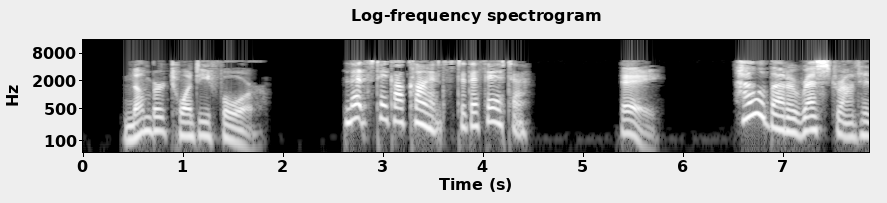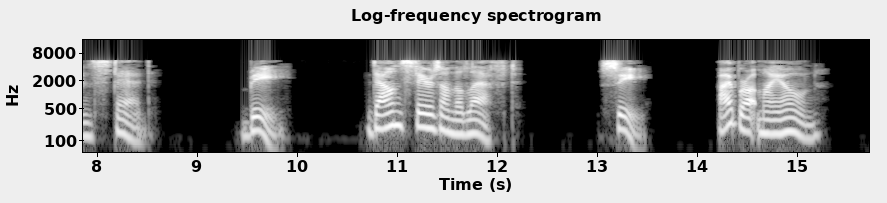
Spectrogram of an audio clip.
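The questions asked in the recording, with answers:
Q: Let's take our clients to the theater.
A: A: How about a restaurant instead?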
